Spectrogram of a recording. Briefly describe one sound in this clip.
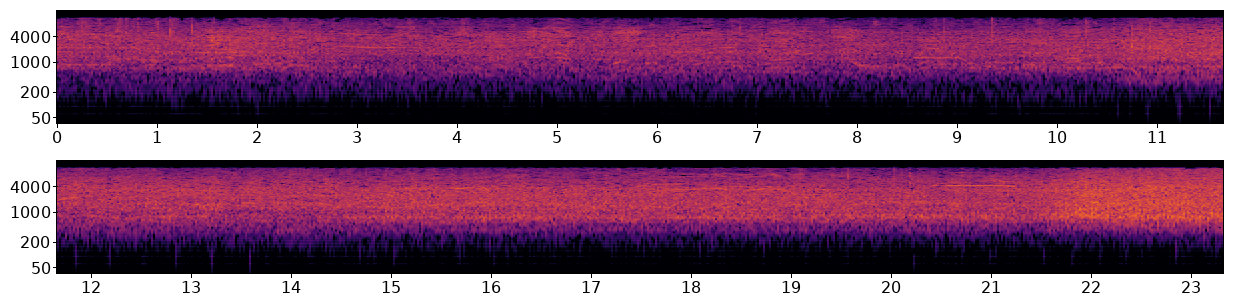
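A large crowd cheers and roars in a big echoing arena, growing louder toward the end.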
